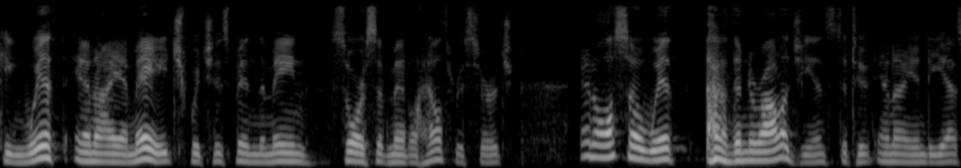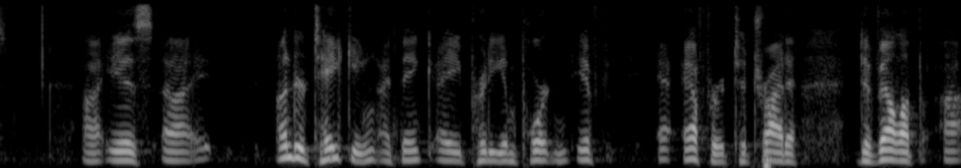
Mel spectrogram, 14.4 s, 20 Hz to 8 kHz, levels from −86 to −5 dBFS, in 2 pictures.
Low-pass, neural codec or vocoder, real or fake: 7.2 kHz; vocoder, 44.1 kHz, 128 mel bands every 512 samples, BigVGAN v2; fake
